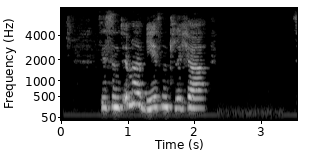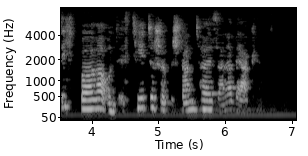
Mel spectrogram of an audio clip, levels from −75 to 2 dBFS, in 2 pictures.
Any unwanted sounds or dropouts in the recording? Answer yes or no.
no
